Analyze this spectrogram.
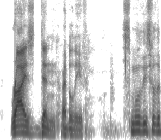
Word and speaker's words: Ryzen: Ryzen, I believe. Smoothies for the BS. It's I believe I pronounced it RA, like Raise, but it's not. It's Rise. Rise, but it's spelled with a Y.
